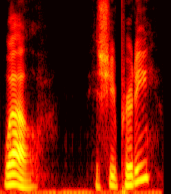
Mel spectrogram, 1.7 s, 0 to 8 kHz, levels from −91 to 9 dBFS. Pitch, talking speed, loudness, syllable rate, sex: 155 Hz, 140 wpm, -18 LUFS, 4.6 syllables/s, male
